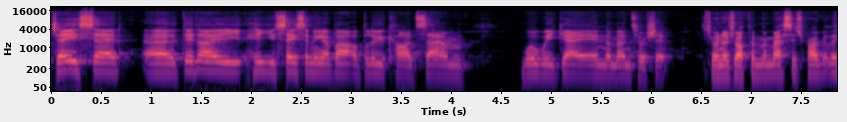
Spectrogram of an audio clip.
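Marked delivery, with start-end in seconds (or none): none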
